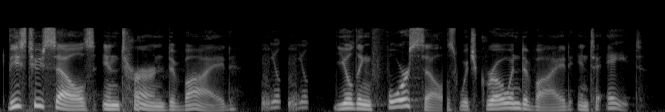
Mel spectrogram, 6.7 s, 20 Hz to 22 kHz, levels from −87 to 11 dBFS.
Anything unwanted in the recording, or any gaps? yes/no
yes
